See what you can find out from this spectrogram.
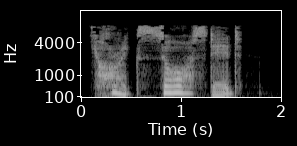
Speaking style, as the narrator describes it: Mum whispers

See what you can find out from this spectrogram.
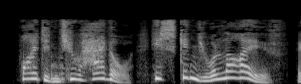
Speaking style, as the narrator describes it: exclaimed Aragorn when they were out of earshot

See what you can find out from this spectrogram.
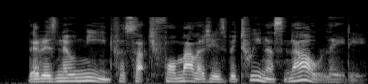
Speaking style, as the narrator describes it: He said roughly

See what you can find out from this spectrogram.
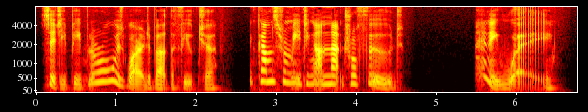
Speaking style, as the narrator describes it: she added, suddenly realizing that she was whining

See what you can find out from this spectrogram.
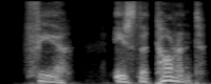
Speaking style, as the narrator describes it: I whisper

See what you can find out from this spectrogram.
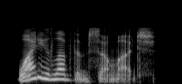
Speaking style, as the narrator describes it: She sighed

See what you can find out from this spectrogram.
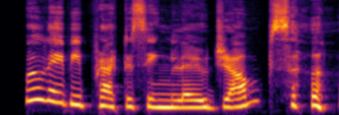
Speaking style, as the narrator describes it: I asked, laughing

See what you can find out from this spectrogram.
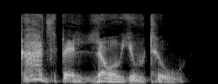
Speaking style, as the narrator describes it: hissed Quick Ben

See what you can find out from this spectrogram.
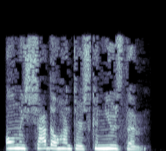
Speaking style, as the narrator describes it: Katerina cried

